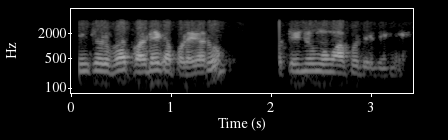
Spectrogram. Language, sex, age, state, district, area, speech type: Hindi, male, 60+, Madhya Pradesh, Gwalior, rural, conversation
